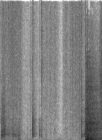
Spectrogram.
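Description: Thin plastic wrapping rustling, with a couple of light clicks, as a large Lock & Lock plastic storage container is handled, then a louder burst of plastic rustling and knocking near the end as it is lifted by its carry handle.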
